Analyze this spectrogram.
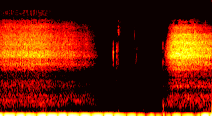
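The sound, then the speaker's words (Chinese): Someone sniffs in hard through the nose twice at a foot held under their nose, each a long, airy, hissing inhale, with a short quiet pause and a few faint clicks between them. No one speaks. “对，吸鼻子”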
